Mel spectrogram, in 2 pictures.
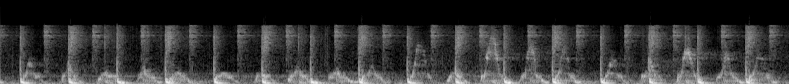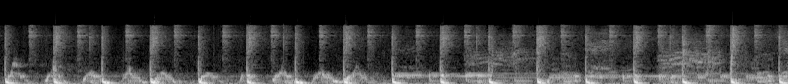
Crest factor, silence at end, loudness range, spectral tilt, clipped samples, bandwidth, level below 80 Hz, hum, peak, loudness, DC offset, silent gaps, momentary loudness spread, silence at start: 16 dB; 0 s; 1 LU; -6.5 dB/octave; under 0.1%; 6.6 kHz; -20 dBFS; none; 0 dBFS; -17 LUFS; under 0.1%; none; 6 LU; 0 s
